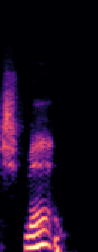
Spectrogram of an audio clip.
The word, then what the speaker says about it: Schmidt: And LinkedIn, you can just find me at Mark Schmidt, and that Mark is spelled M-A-R-C. Last name, S-C-H-M-I-D-T.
